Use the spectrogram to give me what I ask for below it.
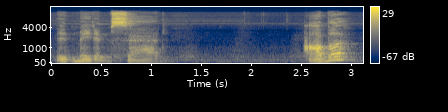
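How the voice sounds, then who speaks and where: Reading a storybook aloud to children, this read-along host goes slowly, phrasing deliberately and stressing words with emphasis. His voice is fairly high and animated, and he stops to explain words to the kids.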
